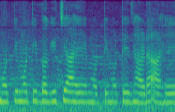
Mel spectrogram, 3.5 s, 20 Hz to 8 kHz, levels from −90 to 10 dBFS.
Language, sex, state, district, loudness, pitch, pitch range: Marathi, female, Maharashtra, Mumbai Suburban, -15 LUFS, 205 Hz, 200-215 Hz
